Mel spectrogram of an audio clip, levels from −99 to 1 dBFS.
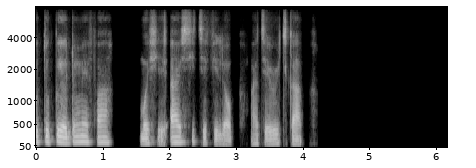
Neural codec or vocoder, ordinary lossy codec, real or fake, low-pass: codec, 16 kHz in and 24 kHz out, 1 kbps, XY-Tokenizer; none; fake; 7.2 kHz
